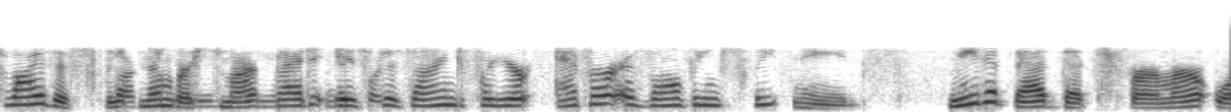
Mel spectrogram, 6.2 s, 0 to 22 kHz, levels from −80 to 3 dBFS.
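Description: A speech recording that has passed through the G.729 codec for its whole length. The sound is confined to a narrow telephone band, roughly 250 Hz to 3.6 kHz, so it is thin and muffled. The codec damage is plainly audible. The speech is rebuilt from a vocal tract model and a few pulses per frame, not sent as a waveform. That gives it a rough, synthetic edge. The sound fits a low-rate VoIP link near 8 kbit/s. The call's microphone processing also trims the deepest bass, which is normal.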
